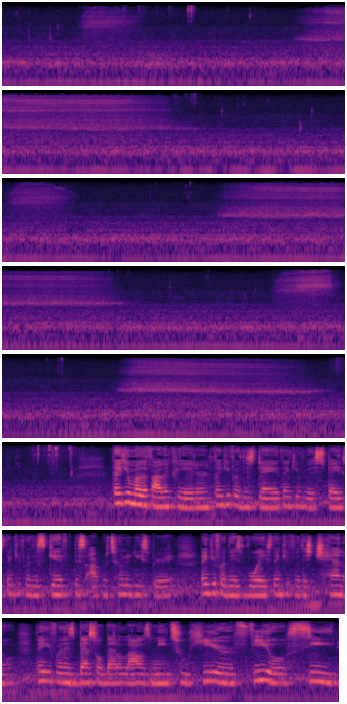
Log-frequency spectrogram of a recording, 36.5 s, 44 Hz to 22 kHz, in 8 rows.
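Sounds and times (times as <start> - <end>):
steady low hum: 0.0 - 36.5
slow deep breaths in a guided session: 1.0 - 2.0, 3.9 - 7.4, 9.2 - 10.3, 12.0 - 15.7, 17.3 - 18.4, 19.8 - 22.8, 23.8 - 24.3, 29.8 - 30.1
speech: 24.4 - 36.5.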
